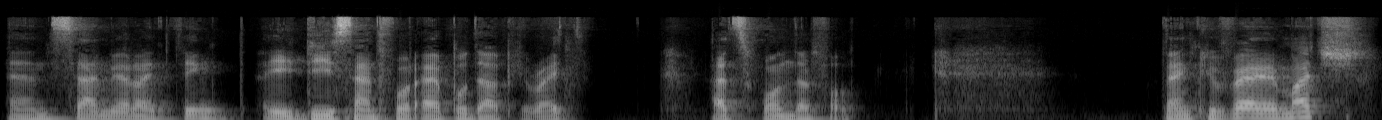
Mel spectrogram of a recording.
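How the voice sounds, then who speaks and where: A man's voice: on the low side, a little slow. A man from Morocco hosting a live online webinar, speaking in a friendly, encouraging way with frequent fillers and restarts, through a computer mic. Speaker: webinar host and AI trainer.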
